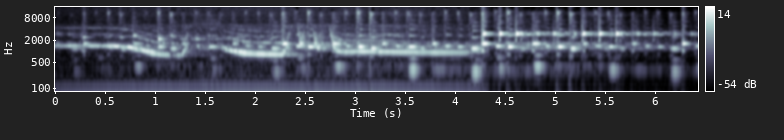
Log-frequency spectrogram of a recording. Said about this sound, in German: Aber sie sind gut zu hören. Und das schon von weitem. Ein bis zwei Kilometer tragen ihre Laute. Gibbons rufen aber nicht nur, Sie singen, solo und auch im Duett, wie diese Gelbwangenschopf-Gibbons aus Vietnam.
